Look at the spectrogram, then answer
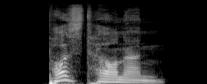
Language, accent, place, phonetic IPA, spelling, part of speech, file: German, Germany, Berlin, [ˈpɔstˌhœʁnɐn], Posthörnern, noun, De-Posthörnern.ogg
- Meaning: dative plural of Posthorn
